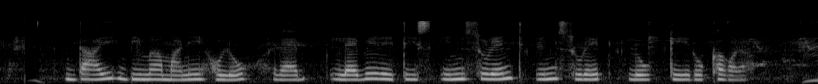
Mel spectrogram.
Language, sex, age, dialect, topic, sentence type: Bengali, female, 18-24, Northern/Varendri, banking, statement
